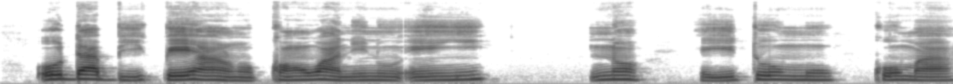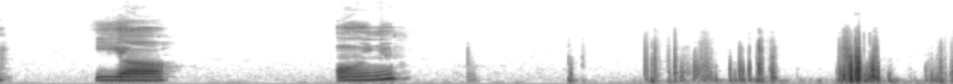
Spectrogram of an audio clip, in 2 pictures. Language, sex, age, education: Yoruba, male, 30-45, tertiary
